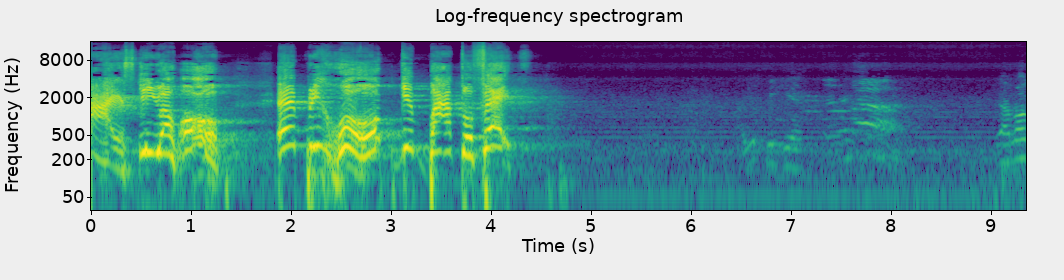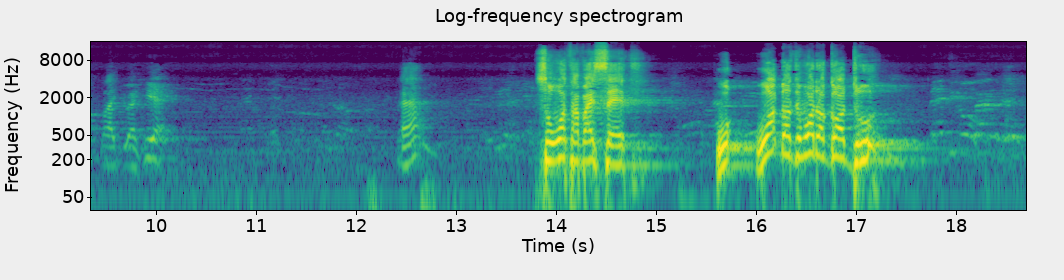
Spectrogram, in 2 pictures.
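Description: A middle-aged man speaks forcefully into a microphone through loudspeakers in an echoing hall.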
